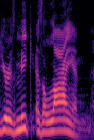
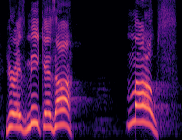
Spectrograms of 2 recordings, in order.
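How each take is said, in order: First: Put-on understated, assured delivery of an old saying; measured quote. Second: Higher-pitched, incredulous mock saying; derisive quote. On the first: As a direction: settle evenly into "lion". Ancient saying answering the mouse one. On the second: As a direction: quote it high and emphatic, pausing before "mouse". Today's mousy saying set against lion.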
